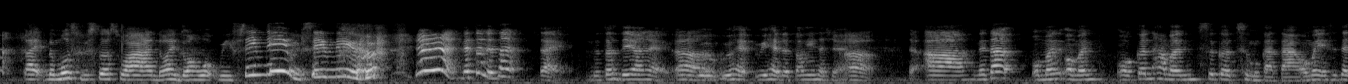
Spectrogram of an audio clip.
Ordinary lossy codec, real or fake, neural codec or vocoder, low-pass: Opus, 32 kbps; real; none; 7.2 kHz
